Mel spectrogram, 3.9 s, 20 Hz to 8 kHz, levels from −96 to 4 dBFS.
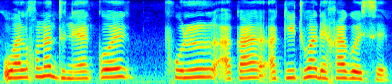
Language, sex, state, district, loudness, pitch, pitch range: Assamese, female, Assam, Sonitpur, -14 LUFS, 255 Hz, 240-280 Hz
